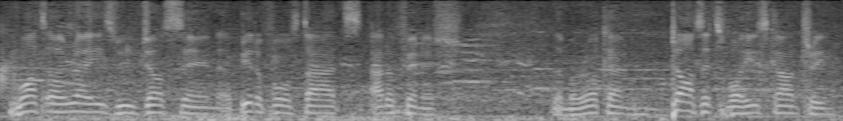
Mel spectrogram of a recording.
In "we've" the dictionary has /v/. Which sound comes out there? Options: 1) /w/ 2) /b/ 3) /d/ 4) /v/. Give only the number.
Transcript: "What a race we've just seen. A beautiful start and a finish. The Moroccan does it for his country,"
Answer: 4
